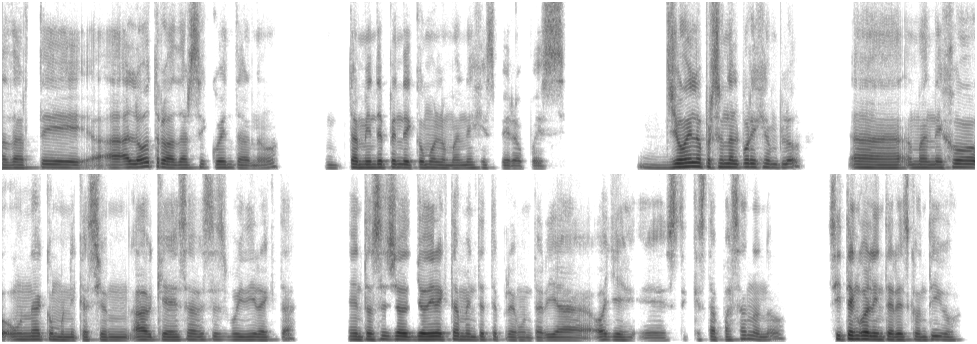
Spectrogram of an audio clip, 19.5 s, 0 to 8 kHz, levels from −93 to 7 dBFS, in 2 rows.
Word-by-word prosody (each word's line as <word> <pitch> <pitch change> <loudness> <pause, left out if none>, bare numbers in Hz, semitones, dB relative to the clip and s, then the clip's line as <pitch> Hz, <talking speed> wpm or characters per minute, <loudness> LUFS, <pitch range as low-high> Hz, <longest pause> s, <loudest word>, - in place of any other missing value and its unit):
a 130 - -2
darte 135 +1 -1
a 140 0 -3
al 150 +3 +3
otro, 180 -4 +3
a - - +3
darse 135 +2 -4
cuenta, 140 -4 -3
¿no?, 150 +8 -10 0.6
también 145 -1 +2
depende 150 -1 +2
de 140 - -14
cómo 140 -1 -1
lo 130 - -1
manejes, 130 +2 -6
pero, 120 -3 -6
pues, 110 -1 -9 0.7
yo 140 +5 +3
en 190 - +8
lo 185 - +5
personal, 165 -1 +2
por 170 0 +2
ejemplo, 160 0 -3 0.5
ah, 135 -2 0
manejo 140 +2 +1
una 140 +1 -1
comunicación, 125 -2 -3
ah, 135 -1 +2
que 135 -1 0
es 130 +3 -4
a 140 - 0
veces 135 0 -6
muy 135 -1 -2
directa. 130 -1 -4 0.5
Entonces, 145 +1 0
yo 150 - +6
yo 145 0 +7
directamente 145 -1 +3
te 145 0 -7
preguntaría: 120 -1 -4
"Oye, 135 -2 -2 0.3
este, 115 +4 -9
¿qué 140 - -15
está 135 +1 -5
pasando, 145 +4 -5
no?", 150 +7 -9 0.4
sí 165 - -2
tengo 165 -1 +7
el 150 - +8
interés 140 -1 +2
contigo. 135 -2 -3
140 Hz, 155 wpm, -23 LUFS, 130-145 Hz, 0.7 s, en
